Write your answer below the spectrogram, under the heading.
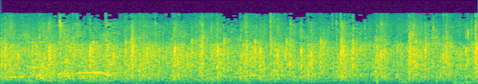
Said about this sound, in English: If you believe that word, clap your hands and tell the Lord thank you.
